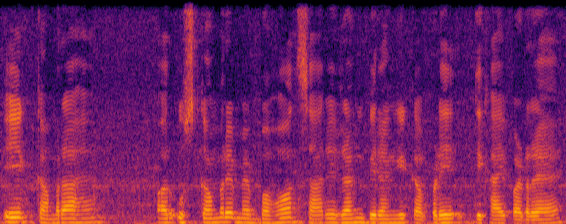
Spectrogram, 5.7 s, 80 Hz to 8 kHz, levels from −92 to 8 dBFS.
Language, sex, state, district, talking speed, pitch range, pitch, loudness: Hindi, male, Jharkhand, Deoghar, 160 wpm, 135-150 Hz, 145 Hz, -16 LUFS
